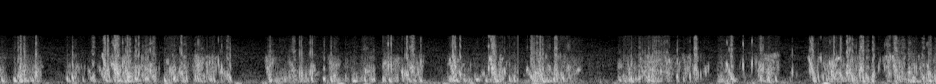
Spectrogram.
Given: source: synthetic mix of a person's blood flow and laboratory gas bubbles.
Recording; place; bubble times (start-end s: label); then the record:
Doppler ultrasound of blood flow; subclavian vein
0.00-0.44 s: bubbles
0.64-1.60 s: bubbles
1.64-2.35 s: bubbles
2.64-3.77 s: bubbles
3.82-4.26 s: bubbles
4.44-5.18 s: bubbles
5.23-5.84 s: bubbles
6.17-7.12 s: bubbles
7.17-7.81 s: bubbles
7.87-8.01 s: bubbles
8.06-9.37 s: bubbles
From the record:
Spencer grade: 4 (maximum detectable bubble signal sounding continuously throughout systole and diastole of every cardiac period, and overriding the amplitude of the normal cardiac signals); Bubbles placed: anywhere in the cardiac cycle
